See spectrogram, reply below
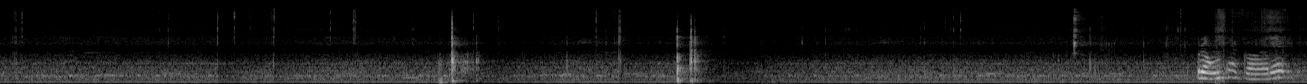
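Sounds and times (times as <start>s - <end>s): paper and plastic crinkling: 10.9s - 13.0s.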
